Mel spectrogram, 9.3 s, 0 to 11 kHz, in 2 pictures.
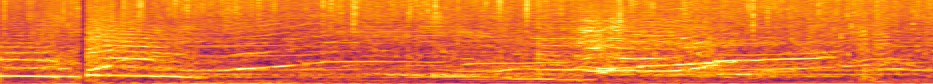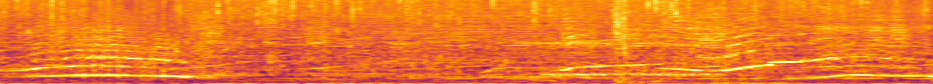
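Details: Humpback whales off the west coast of Maui, recorded February 22–24, 2011: loud, continuous song of swooping, wavering moans and rising whistled upsweeps in overlapping phrases, underlaid by deeper groans.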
